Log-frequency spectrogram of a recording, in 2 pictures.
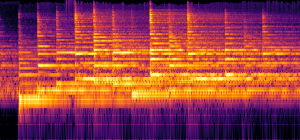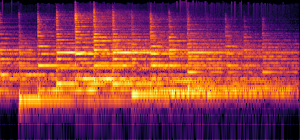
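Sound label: Dreamful, strings; струнные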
